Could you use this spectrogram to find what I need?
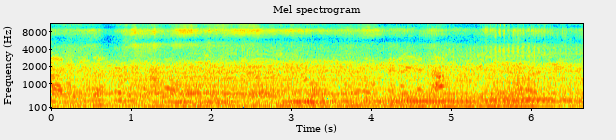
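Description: Men nearby talk loudly.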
